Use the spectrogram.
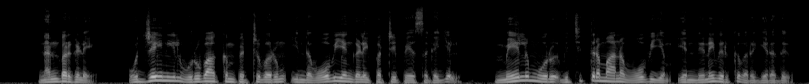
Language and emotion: Tamil, neutral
